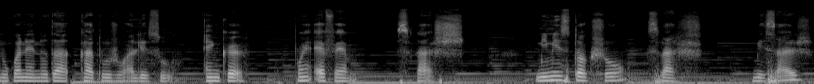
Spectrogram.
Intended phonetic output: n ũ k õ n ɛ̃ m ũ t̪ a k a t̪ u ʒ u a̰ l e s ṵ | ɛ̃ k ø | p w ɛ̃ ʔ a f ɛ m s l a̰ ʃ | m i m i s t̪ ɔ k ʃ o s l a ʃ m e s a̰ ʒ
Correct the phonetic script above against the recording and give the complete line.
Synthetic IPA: n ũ k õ n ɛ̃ n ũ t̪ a k a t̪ u ʒ u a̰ l e s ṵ | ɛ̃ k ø | p w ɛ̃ ʔ ɛ f ɛ m s l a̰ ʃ | m i m i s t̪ ɔ k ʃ o s l a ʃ m e s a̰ ʒ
